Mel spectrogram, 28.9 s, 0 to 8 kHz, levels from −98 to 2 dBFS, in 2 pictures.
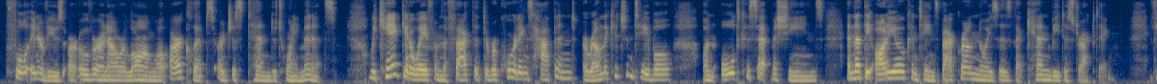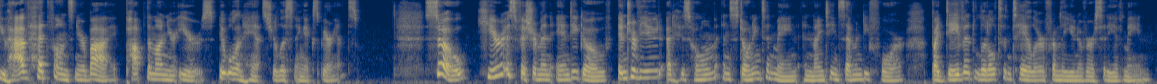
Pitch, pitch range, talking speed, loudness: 175 Hz, 155-205 Hz, 180 wpm, -28 LUFS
